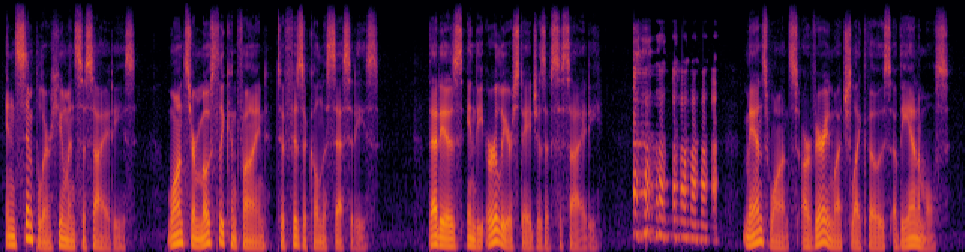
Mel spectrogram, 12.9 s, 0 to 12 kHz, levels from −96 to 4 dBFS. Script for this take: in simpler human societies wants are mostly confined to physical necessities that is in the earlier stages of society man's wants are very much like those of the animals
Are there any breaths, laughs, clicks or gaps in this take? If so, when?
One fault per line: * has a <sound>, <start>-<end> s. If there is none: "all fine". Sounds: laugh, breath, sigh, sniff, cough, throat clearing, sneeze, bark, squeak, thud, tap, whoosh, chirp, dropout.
* has a laugh, 8.4-9.6 s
